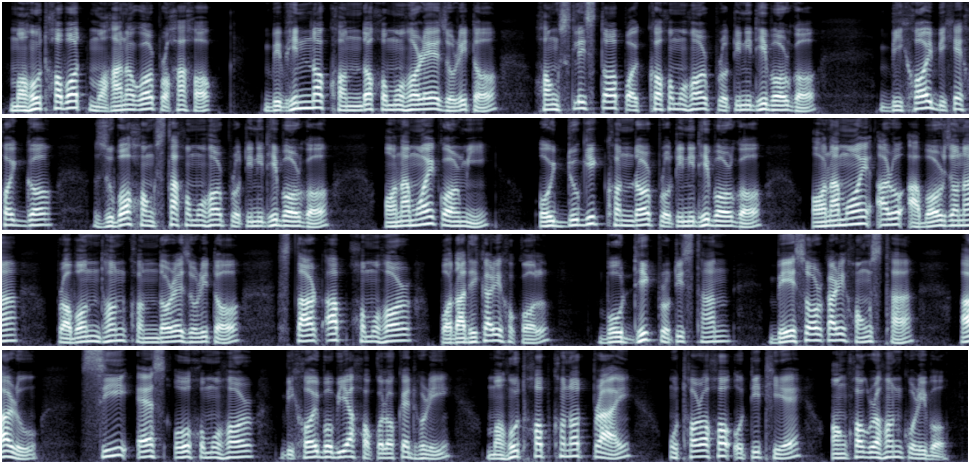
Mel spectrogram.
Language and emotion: Assamese, neutral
